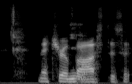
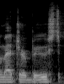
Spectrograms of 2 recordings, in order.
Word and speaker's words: Metrobost: Metrobost is a weird one. I always want to call it Metro Boost, but then sounds like a wireless carrier.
